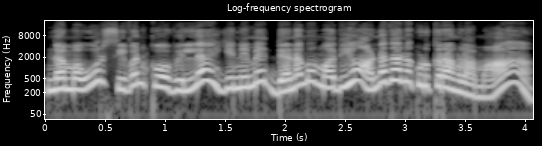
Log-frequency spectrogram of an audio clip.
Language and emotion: Tamil, surprised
